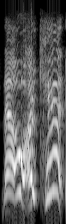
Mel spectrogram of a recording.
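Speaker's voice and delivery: high-pitched cartoon protest; mock dismay. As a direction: squeal a hammed-up refusal. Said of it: "he's like".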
